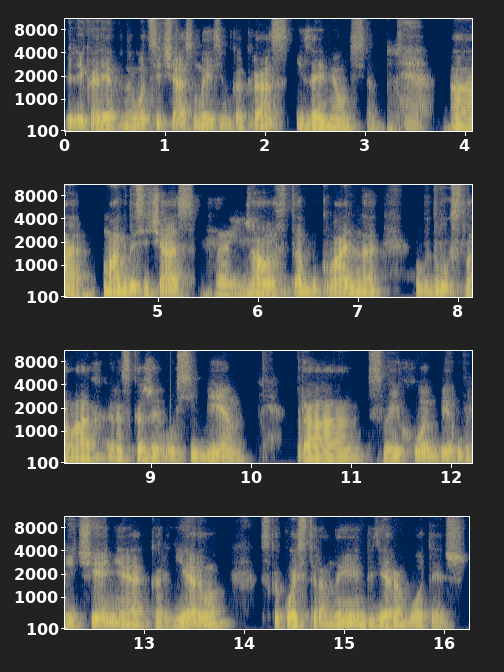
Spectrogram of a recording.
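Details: Adult male speaker (interviewer); normal speech.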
